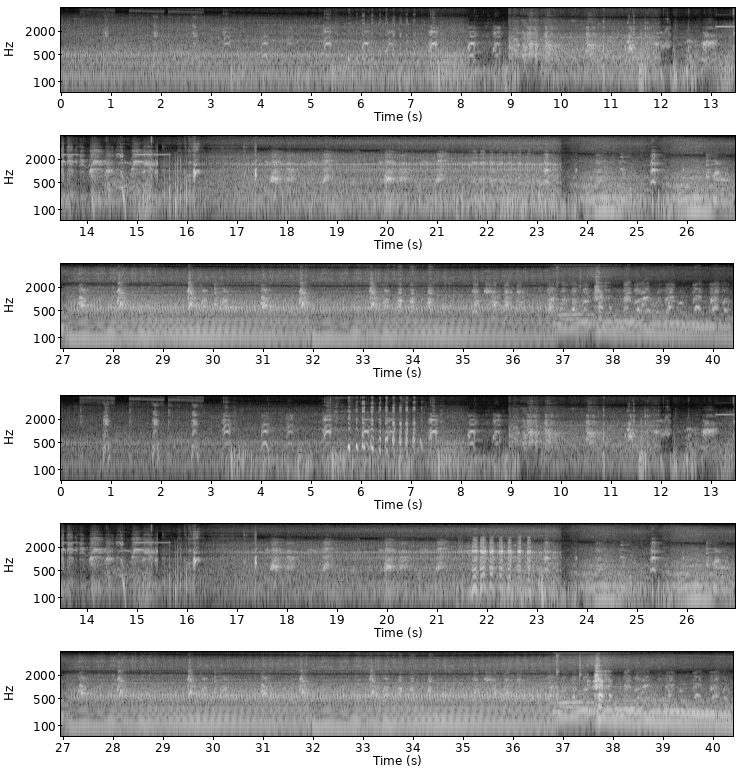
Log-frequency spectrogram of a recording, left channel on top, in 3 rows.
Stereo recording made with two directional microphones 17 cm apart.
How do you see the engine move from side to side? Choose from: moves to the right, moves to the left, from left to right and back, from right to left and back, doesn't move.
moves to the right.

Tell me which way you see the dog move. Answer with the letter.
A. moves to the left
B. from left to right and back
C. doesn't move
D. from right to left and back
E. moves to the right
A.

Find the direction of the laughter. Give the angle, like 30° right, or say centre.
70° right.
